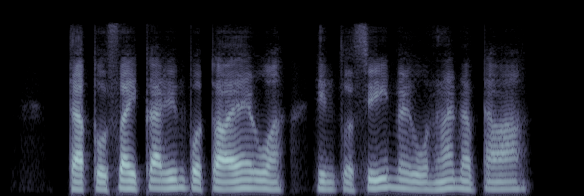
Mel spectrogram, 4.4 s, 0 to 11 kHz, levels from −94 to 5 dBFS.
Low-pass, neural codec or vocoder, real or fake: 7.2 kHz; codec, 16 kHz, 0.5 kbps, FreqCodec, larger model; fake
